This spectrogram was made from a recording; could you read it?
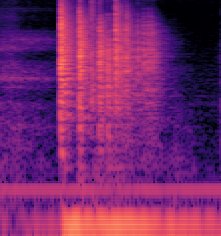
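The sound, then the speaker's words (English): A rolled die falls off a desk and clatters on a hard surface, starting with a sharp loud hit and then a quick run of rattling bounces that fade out within about a second, over a low steady hum. “Rolling this dice.”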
